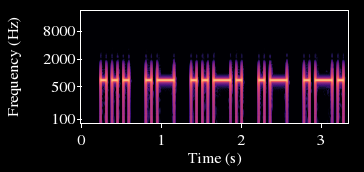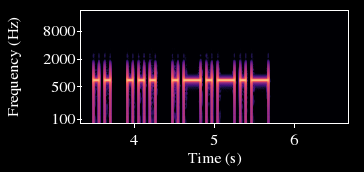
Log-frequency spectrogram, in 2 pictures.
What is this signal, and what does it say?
Morse code, heard as a keyed tone, about 17 wpm, 700 Hz. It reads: SAFARIS.
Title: A Sound Of Thunder 17wpm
